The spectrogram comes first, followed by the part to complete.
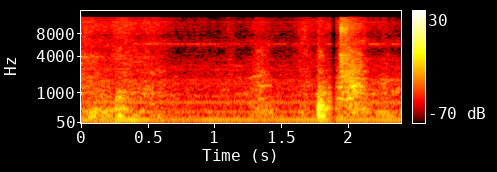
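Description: Mostly quiet room tone, with one short, sharp noise near the end.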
